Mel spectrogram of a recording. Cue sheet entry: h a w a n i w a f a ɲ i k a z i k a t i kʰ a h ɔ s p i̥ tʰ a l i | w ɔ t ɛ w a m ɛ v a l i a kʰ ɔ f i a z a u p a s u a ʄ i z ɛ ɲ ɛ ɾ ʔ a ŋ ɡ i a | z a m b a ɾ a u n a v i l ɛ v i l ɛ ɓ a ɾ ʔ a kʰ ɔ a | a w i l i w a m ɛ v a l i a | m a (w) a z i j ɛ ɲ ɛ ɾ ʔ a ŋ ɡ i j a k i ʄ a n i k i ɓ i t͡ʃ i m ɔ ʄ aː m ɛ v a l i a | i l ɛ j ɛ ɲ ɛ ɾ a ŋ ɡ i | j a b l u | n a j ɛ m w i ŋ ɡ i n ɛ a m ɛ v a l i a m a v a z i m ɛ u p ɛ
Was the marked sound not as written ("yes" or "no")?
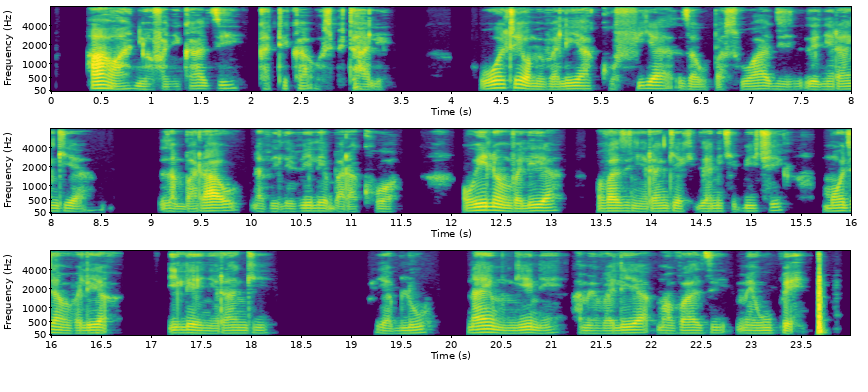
yes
